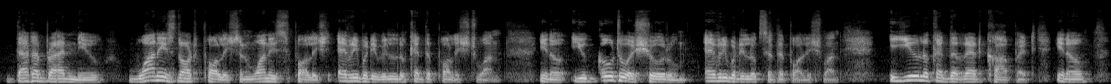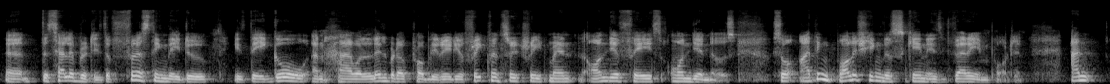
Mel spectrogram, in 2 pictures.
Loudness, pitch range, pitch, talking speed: -19 LUFS, 125-165 Hz, 140 Hz, 210 wpm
